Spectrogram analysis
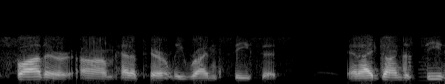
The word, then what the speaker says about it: CSIS: Um, but early on in your um, testimony, you said something about the CIA and you you said something about CESUS. Am I pronouncing that correctly?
